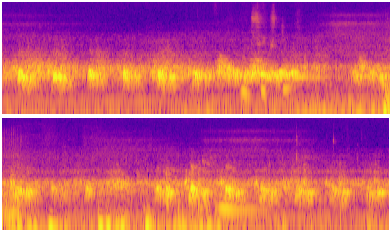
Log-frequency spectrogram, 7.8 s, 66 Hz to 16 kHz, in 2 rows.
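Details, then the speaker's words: Fast, rhythmic whooshing fetal heart tones on Doppler during labour, about 170 beats a minute, over low hum; attendants think the baseline is a little higher than before: fetal tachycardia. "sorry is the baseline different now than it was before that's what i'm trying to find though um i think it's a little higher that's kind of what i think too"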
